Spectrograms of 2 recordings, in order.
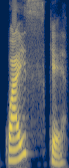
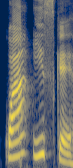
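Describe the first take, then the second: First: "quaisquer" said slowly as one glide; correct glide. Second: "quaisquer" split into separate vowels, slowly; wrong split. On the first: Teacher shows right "quaisquer" to students. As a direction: say "quaisquer" slowly, vowels together. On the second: Teacher shows wrong split of "quaisquer" to class. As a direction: break "quaisquer" apart slowly. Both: Shown as a demonstration. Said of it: "não, é quaisquer".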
